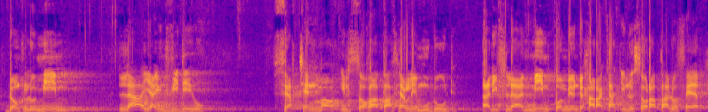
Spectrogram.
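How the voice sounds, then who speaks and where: A man's voice: on the high side, moderate pace, slight background noise. Patient man teaching in an echoey hall. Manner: patient, explanatory, asks and answers his own questions. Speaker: imam presenting his book. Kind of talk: teaching talk at a book presentation. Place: large hall at a ceremony. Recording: echoey hall with long reverb.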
